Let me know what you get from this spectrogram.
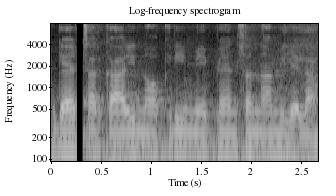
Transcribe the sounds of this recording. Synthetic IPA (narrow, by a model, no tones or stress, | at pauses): ɡɛːɾsəɾkaːɾinɔːkɾimẽpɛːnsənːamɪleːla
